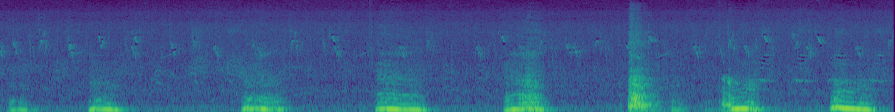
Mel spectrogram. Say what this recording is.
Lions two
Two lions "play" together and bellow.
animal, bellow, field-recording, lion, lions, roar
